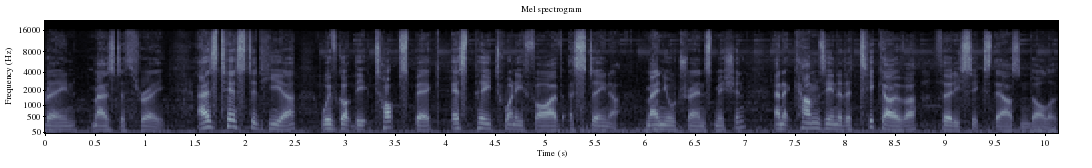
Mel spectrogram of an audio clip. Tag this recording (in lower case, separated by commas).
speech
